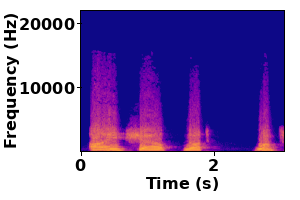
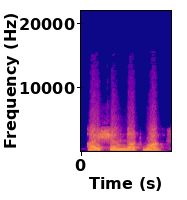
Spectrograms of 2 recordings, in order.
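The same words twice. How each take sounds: First: "I shall not want" spaced out very slowly, each word weighted; emphasized slowly. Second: Said in the usual way. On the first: Shown as a demonstration. Preacher stressing the promise to his congregation, slow and emphatic. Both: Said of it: "I want to emphasize the statement".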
